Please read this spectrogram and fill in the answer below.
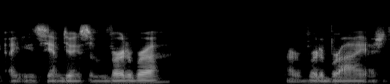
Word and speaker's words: vertebrae: And here you can see I'm doing some vertebrae, I should say. Or depending on your pronunciation, vertebrae. when I took Latin, it was always AE was pronounced as I, but I've heard it pronounced different ways.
